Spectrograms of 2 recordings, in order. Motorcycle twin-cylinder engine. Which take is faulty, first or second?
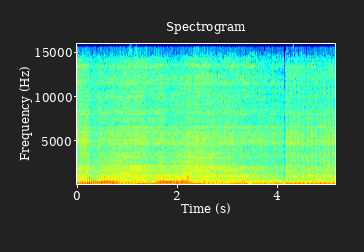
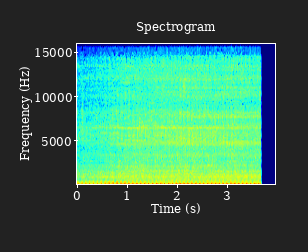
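first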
